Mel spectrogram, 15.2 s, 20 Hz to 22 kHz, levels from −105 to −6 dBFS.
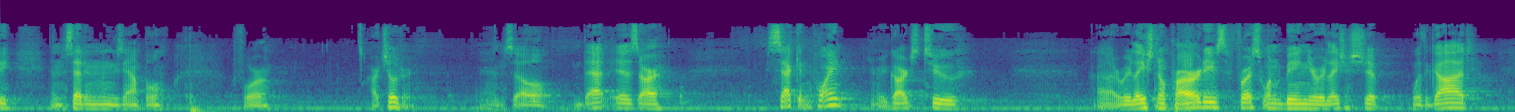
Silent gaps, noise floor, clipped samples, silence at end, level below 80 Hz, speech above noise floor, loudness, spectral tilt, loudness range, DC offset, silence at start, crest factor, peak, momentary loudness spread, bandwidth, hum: none; -43 dBFS; under 0.1%; 0.05 s; -50 dBFS; 22 dB; -21 LUFS; -4.5 dB/octave; 9 LU; under 0.1%; 0 s; 22 dB; 0 dBFS; 24 LU; 10 kHz; none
